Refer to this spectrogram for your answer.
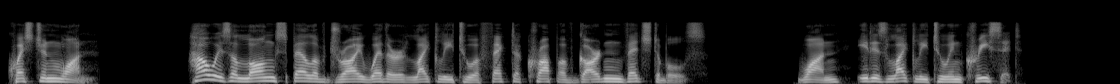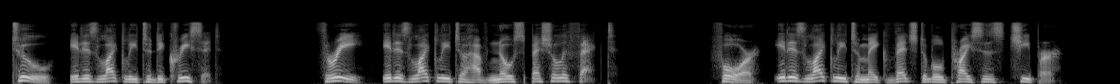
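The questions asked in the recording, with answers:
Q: How is a long spell of dry weather likely to affect a crop of garden vegetables?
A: 2: It is likely to decrease it.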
